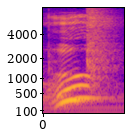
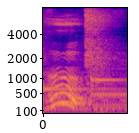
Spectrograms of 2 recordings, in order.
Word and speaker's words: who: You say who. When I'm talking about qui, I say who. You know, who. Qui es-tu? Who are you? Not who are you. Because you do not pronounce W in this word.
